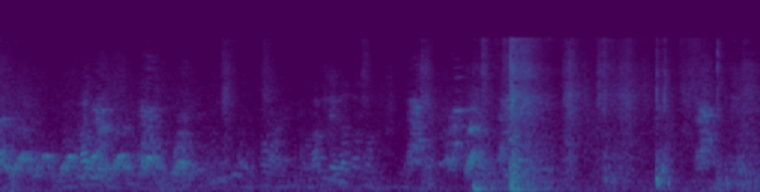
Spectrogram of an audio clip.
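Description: Dogs barking and yelping in short wavering calls, with indistinct voices mixed in. A loud sharp knock comes about four seconds in.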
